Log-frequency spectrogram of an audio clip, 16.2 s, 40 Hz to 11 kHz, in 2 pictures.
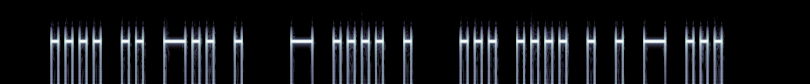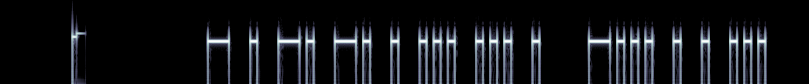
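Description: Morse code at 17 words per minute, sent as a steady mid-pitched tone, keyed in crisp short and long beeps, in two runs split by a few seconds of silence and a single brief click.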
